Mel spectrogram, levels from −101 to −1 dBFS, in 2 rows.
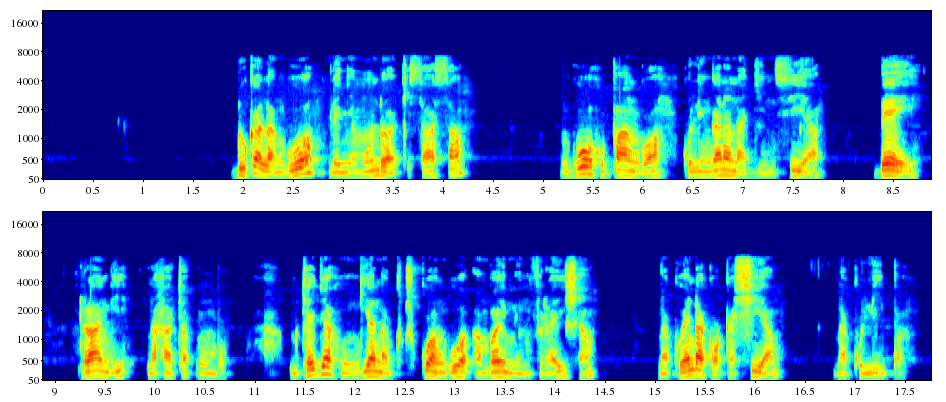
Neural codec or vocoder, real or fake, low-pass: none; real; 7.2 kHz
